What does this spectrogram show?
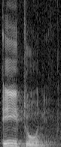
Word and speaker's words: ائتوني: عند البدء أصلها ائتوني ثم تصير إيش؟ إيتوني.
